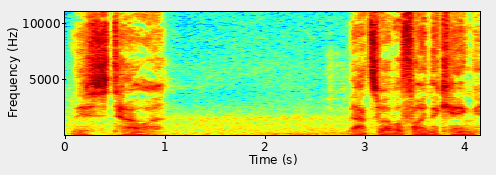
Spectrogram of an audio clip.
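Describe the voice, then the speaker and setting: An actor playing a grave, resolute fantasy game warrior with a British accent and measured, terse delivery. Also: male voice, fairly even intonation, pushed and bright, slight background noise, heavily acted. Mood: grim, resolute. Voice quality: deep, low voice. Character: grave, resolute male warrior, deep and brooding. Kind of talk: cinematic fantasy game acting.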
